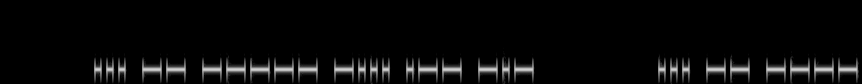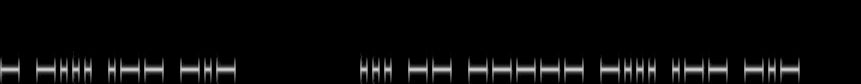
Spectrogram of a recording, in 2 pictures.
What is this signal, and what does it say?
Morse code, heard as a keyed tone, about 20 wpm, 700 Hz. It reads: SM0BWK SM0BWK SM0BWK
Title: DXCC-100 Call Signs - 6 Characters - Repeated 3x - 20wpm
